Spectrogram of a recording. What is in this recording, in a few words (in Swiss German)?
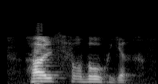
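"halsverwurjer", alsace Haut-Rhin; vin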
